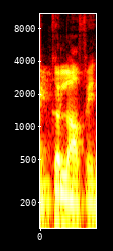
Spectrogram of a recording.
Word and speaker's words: Golovin: Obviously, he gets a strong link into Golovin, I think his name is. I don't know how to say his name. Is it Golovin? Have a look. Yeah, Golovin, sorry.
